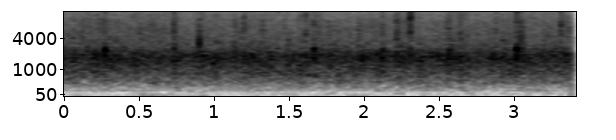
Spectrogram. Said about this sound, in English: Warm applause here from the audience at the Royal Albert Hall. I think we may have just witnessed the start of a real Ivan Avello revival.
